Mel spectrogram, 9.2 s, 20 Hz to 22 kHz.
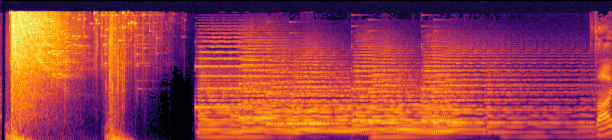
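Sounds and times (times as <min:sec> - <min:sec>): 
glass door shattering as a man is punched through it: 0:00.1 - 0:02.6
music: 0:02.9 - 0:09.1.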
